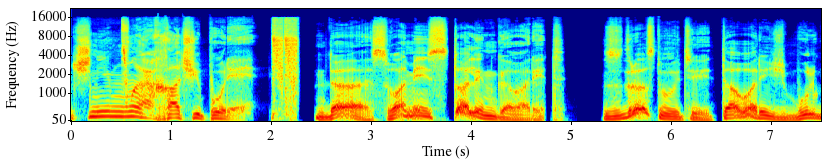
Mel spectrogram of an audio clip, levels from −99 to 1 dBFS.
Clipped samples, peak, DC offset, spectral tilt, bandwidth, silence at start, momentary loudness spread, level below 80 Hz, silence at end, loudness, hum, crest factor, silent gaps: under 0.1%; 0 dBFS; under 0.1%; -5 dB/octave; 16.5 kHz; 0 s; 8 LU; -28 dBFS; 0 s; -13 LUFS; none; 12 dB; 2.31-2.42 s, 5.06-5.29 s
